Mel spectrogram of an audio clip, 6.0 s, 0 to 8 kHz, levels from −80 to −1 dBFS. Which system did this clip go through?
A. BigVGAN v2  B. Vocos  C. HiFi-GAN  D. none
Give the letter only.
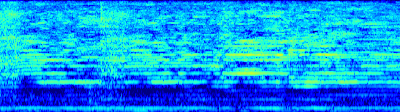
A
